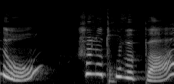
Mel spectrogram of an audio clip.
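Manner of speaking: high, sweetly put-on niceness; extra-kind voice. A narrator's reading. Wolf contradicts the girl, in a sugary voice. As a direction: disagree ever so nicely. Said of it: "d'une voix encore plus gentille".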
